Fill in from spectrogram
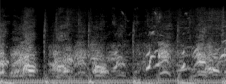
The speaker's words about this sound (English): They're running, they're jumping, they're barking, they're just going. It's like being at a rock concert.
